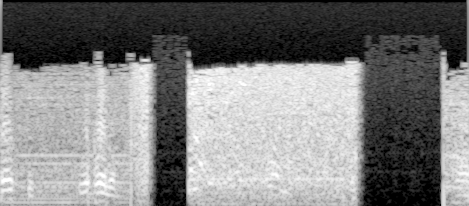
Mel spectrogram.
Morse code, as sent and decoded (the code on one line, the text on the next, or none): none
